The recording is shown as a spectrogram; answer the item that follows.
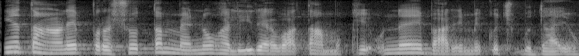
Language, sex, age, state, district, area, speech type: Sindhi, female, 45-60, Maharashtra, Thane, urban, spontaneous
